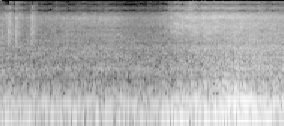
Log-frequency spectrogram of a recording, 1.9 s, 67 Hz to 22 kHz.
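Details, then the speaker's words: 1970 Chevelle Malibu, numbers-matching 307 V8 rebuilt under 5,000 miles ago, 103,517 miles, TH350 automatic, factory manifolds, newer dual exhaust. It catches into a deep, even rumble, then revs smoothly: healthy. "Let's listen to the exhaust. Let's check out the engine. Sounds excellent."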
